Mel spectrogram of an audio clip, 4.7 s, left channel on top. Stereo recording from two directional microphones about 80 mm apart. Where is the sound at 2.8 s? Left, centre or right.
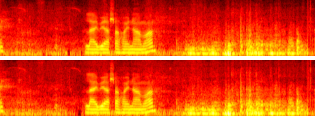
Right.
